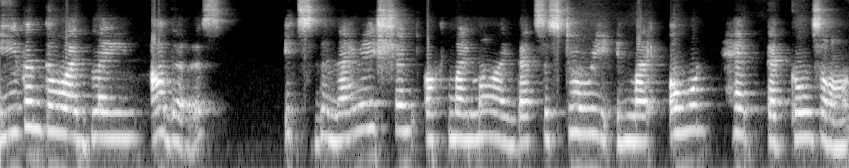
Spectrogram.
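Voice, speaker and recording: Raised and projected, a woman's high-pitched voice has a bright, sharp tone, fairly even intonation and a very slow pace. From India, New Delhi. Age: 60s. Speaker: satsang participant. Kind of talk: spiritual Q&A sharing. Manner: halting.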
